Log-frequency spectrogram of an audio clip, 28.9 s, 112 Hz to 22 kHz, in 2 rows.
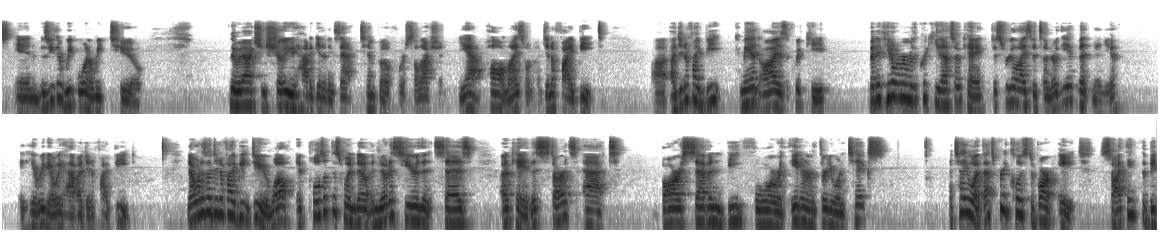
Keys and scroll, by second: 9.6 super+i, 11.5 super+..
